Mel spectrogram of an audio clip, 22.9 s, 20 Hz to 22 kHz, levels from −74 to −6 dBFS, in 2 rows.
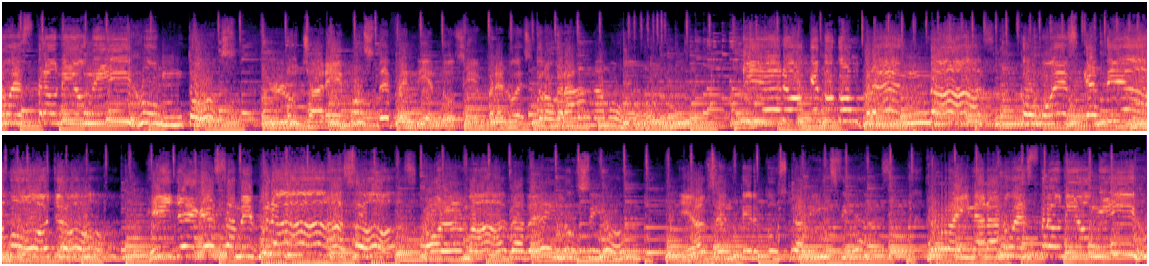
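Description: Hard clipping runs throughout, with about 14 dB of overdrive flattening roughly a sixth of samples; the abrupt flat tops give harsh fuzz, not soft saturation's rounded warmth.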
